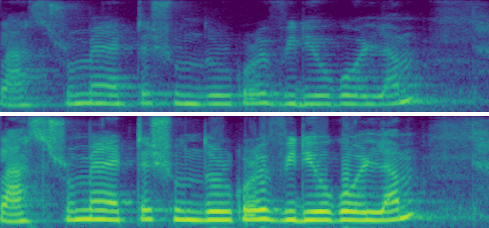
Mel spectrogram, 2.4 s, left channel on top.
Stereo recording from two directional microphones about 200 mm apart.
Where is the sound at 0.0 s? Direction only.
40° right (ahead or behind).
